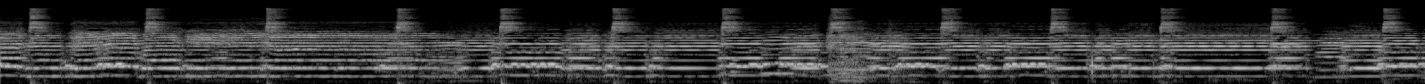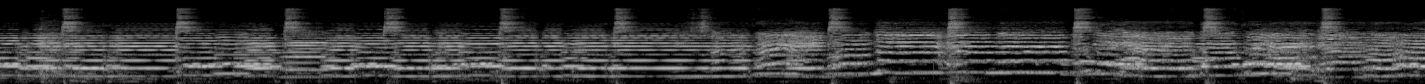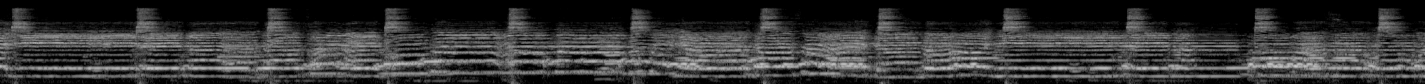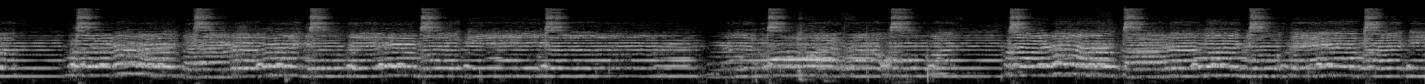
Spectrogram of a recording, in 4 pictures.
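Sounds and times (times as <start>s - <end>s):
women singing folk song: 0.0s - 6.2s, 21.2s - 57.0s
bamboo flute: 0.0s - 57.0s
harmonium: 0.0s - 57.0s
percussive beat: 6.0s - 6.6s, 8.3s - 11.0s, 12.6s - 19.6s, 20.4s - 29.0s, 29.8s - 37.7s, 39.6s - 48.6s, 50.1s - 57.0s.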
